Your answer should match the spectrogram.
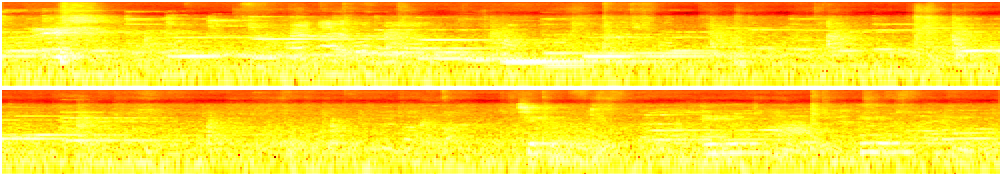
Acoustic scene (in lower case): subway station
